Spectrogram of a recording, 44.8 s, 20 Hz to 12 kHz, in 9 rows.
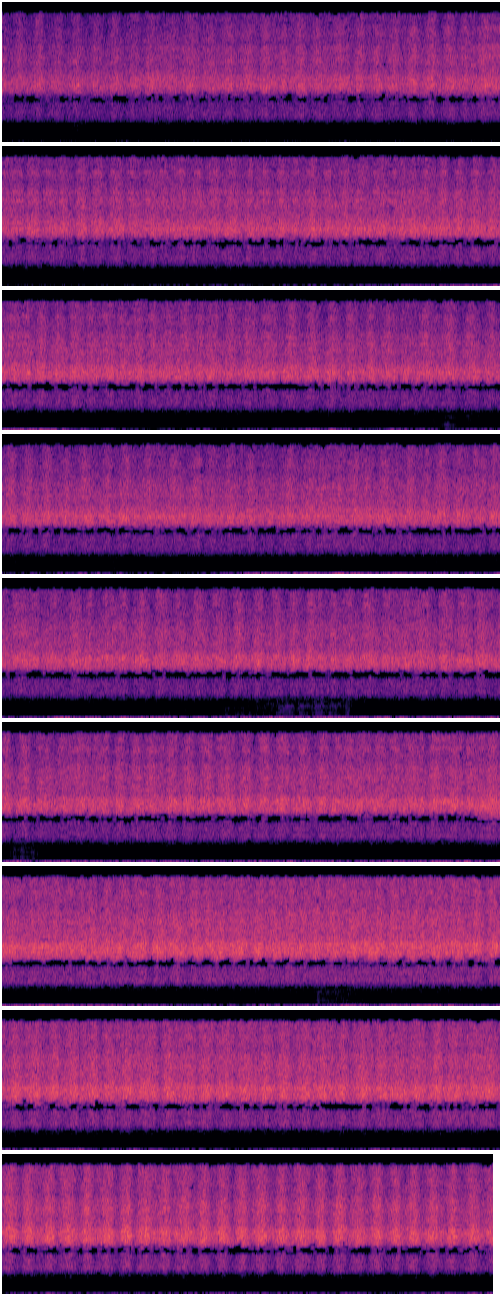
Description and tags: greece naxos cicadas 7
Cicadas happy with themselves near Fotodis monastery in Naxos island (Greece). Some wind can be heard.
white, wind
